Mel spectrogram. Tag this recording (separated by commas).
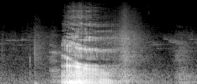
livestock, Animal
